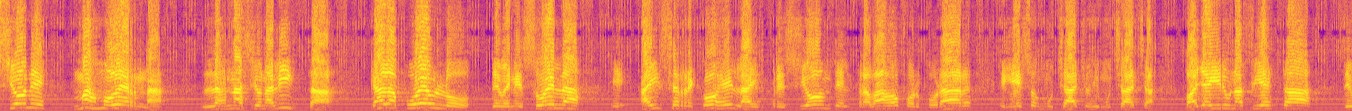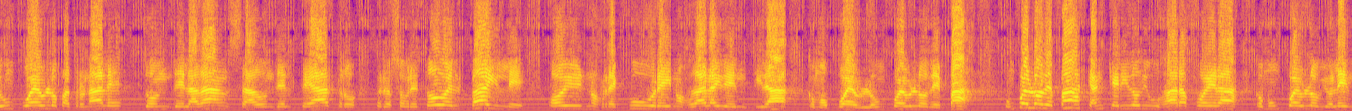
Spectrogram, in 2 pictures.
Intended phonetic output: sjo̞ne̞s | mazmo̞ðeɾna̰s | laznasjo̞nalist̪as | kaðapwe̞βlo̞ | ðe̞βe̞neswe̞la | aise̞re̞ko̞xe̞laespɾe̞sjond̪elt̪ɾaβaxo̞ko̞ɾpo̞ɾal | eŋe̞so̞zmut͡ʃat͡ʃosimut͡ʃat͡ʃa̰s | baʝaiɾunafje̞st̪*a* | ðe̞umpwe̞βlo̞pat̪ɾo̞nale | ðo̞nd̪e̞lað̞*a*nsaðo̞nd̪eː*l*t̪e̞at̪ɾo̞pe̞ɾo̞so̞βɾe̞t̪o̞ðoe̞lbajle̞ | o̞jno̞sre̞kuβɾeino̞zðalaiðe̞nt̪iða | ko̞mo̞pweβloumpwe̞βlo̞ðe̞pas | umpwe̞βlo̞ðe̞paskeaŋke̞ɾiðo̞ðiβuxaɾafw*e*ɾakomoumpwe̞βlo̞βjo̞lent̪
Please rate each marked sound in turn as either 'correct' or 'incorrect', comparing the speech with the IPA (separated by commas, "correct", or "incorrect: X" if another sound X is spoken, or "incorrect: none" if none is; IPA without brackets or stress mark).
correct, correct, correct, correct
